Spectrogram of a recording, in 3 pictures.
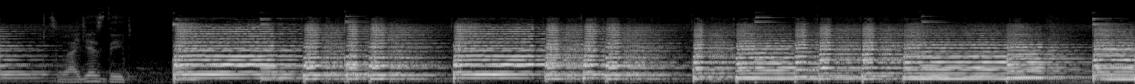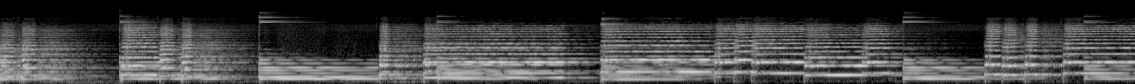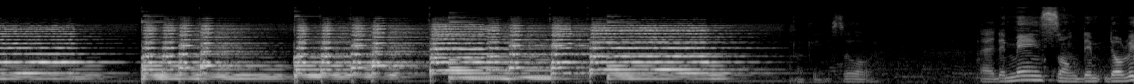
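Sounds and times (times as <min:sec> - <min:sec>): electronic keyboard block chords: 0:00.0 - 0:30.7.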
